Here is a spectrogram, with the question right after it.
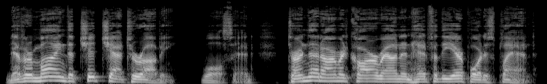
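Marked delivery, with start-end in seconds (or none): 0.1-1.8 loud, gruff brush-off. A narrator's reading. Sergeant to Turabi, waving off chit-chat, gruff. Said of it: "gruff tone of voice". 2.9-5.4 gruff, louder command. A narrator's reading. Sergeant ordering Turabi to the airport, gruff. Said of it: "gruff tone of voice".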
